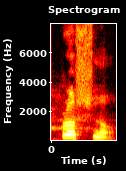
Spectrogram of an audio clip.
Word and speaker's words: প্রশ্ন: পরিষ্কারভাবে বলে দেওয়া রয়েছে তালব্য স এর সঙ্গে যদি দন্ত ন থাকে তাহলে উচ্চারণ হওয়ার কথা দন্তস এর মতো এস এর মতো অর্থাৎ বিধিমতে কিন্তু আমাদের প্রশ্ন বলা উচিত কিন্তু পশ্চিমবঙ্গে এখন প্রশ্ন চলছে বেশিরভাগ শিক্ষিত বাঙালি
